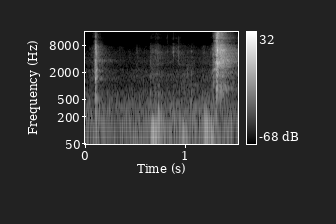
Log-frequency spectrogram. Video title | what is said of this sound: Blade Lust: Episode 4 — Cold Steel 4-Max Scout: The Big Dog of EDC Folders 🔥 @SurvivalReviews #viral | And you can hear that solid lockup that happens when I flick the knife out.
